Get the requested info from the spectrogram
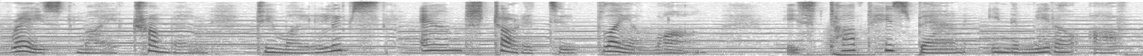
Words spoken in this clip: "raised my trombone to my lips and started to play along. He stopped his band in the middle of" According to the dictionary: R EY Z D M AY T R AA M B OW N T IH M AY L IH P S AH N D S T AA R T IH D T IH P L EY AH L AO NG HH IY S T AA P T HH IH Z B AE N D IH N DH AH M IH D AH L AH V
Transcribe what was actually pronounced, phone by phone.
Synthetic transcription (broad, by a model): R EY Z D M AY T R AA M B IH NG T IH M AY L IH P S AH N S T AA R T IH D T IH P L EY AH L AO NG HH IY S T AA P T HH IH Z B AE N IH N DH AH M IH D L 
